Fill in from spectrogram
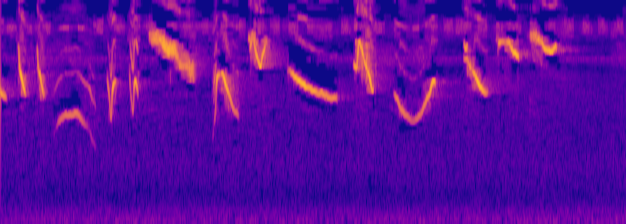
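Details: Several singing yellow-fronted canaries give a lively run of sharp chirps and downward and upward slurred whistles, notes tumbling one after another without break over a faint low hum.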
